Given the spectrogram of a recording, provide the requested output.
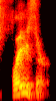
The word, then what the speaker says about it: Fraser: just mispronounced his name I just learned it's Fraser phrase It's hard to say um Fraser that's right Brendan Fraser that's his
